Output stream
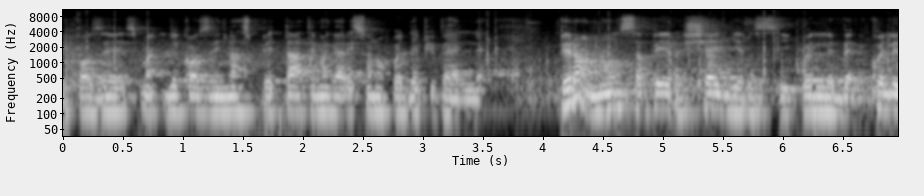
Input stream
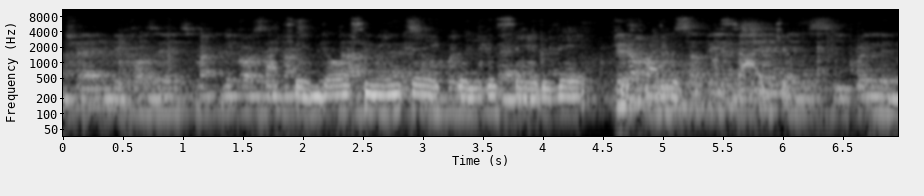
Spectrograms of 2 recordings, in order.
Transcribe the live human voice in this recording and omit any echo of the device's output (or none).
faccio endorsement e quello che serve per fare questo passaggio,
